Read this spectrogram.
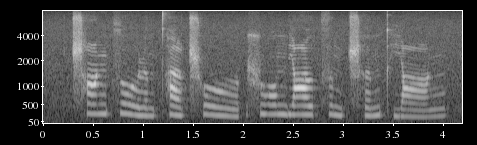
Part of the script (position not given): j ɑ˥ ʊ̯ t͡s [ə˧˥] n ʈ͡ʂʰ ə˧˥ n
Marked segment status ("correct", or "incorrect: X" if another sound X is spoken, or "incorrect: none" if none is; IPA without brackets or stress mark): incorrect: ə˥˩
